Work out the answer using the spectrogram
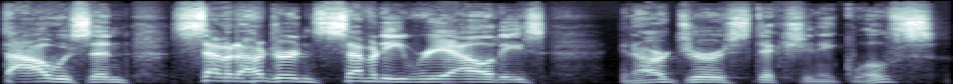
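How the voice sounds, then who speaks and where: A man playing a grave commanding agent in a sci-fi radio drama, briefing with deliberate, dramatic emphasis and pauses. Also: mid-range voice, very animated, sharp tone, dry recording, studio quality. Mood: grave, urgent. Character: grave male commanding agent of a multiverse agency.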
